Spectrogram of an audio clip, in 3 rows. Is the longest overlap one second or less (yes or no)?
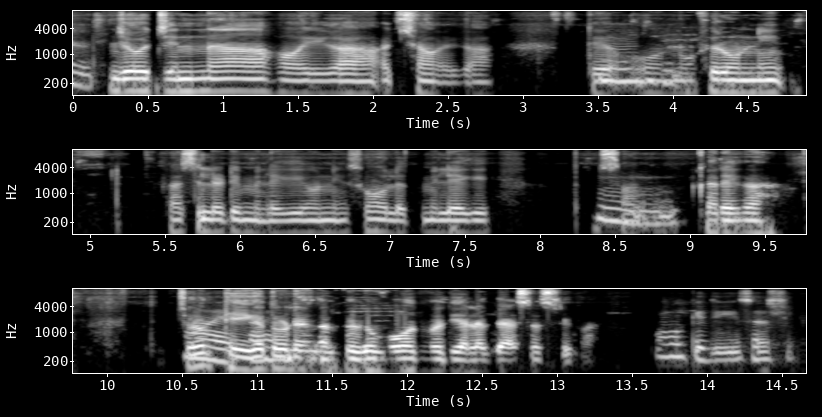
yes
